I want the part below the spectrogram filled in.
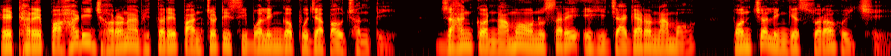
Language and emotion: Odia, neutral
